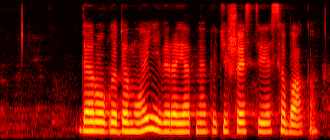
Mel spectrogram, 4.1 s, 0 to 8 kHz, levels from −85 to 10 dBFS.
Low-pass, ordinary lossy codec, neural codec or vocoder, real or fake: 7.2 kHz; none; codec, 44.1 kHz, 2.6 kbps, SNAC; fake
